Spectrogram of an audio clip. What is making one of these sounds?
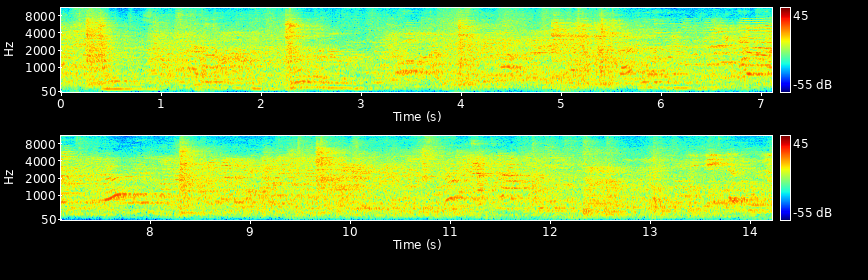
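A man speaks with animation into a microphone, heard over loudspeakers in an echoing hall.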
